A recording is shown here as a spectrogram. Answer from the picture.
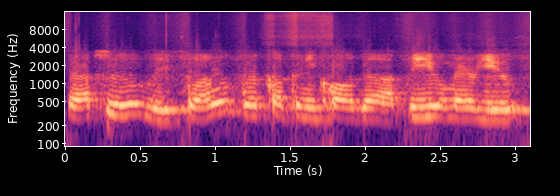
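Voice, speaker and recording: Talking at a fairly quick pace with a New Jersey accent, a man is heard over noticeable background noise. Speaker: medical company marketing manager. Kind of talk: interview.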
